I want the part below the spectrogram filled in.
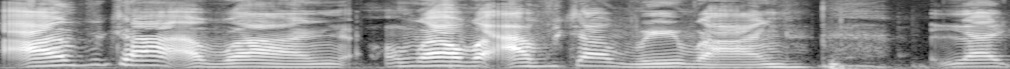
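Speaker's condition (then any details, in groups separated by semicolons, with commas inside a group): Cerebral palsy; interview partly own voice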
